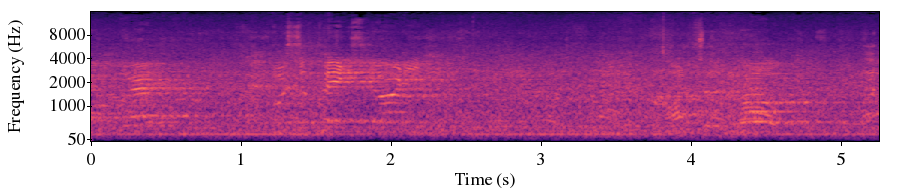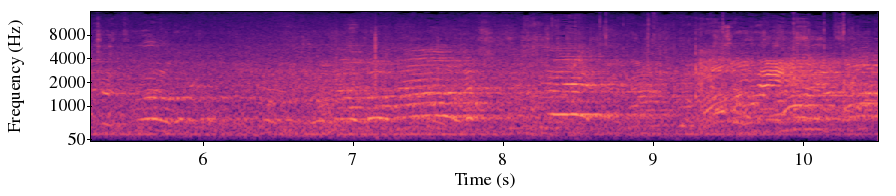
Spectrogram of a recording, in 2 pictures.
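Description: Spectators and coaches in a gym shouting over one another, many voices overlapping, with a steady low hum underneath.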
